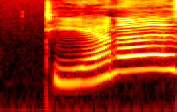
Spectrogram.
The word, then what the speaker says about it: Diana: I've accidentally called you Diana a few times, though. – It happens, and I can see why, because my name is spelled Diana.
